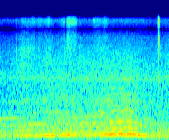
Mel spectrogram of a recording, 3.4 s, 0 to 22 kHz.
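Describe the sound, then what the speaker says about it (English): A 2026 GMC Terrain Denali's Ecotec four-cylinder turbo engine pulls hard under throttle, a steady buzzy drone rising in pitch as it accelerates, heard from the cabin, loud and continuous, with a light whir beneath and no talking. "The engine is a little on the buzzy side, as is most 4-cylinder turbos"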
